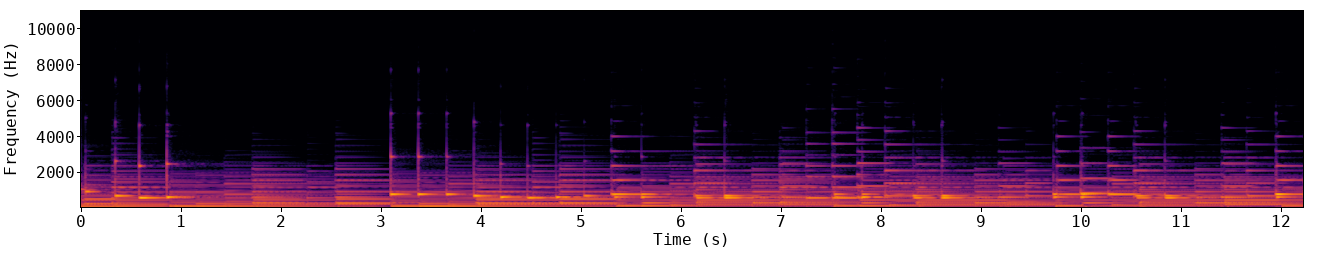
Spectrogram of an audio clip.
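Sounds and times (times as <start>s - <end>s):
clavier piano playing: 0.0s - 12.2s.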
